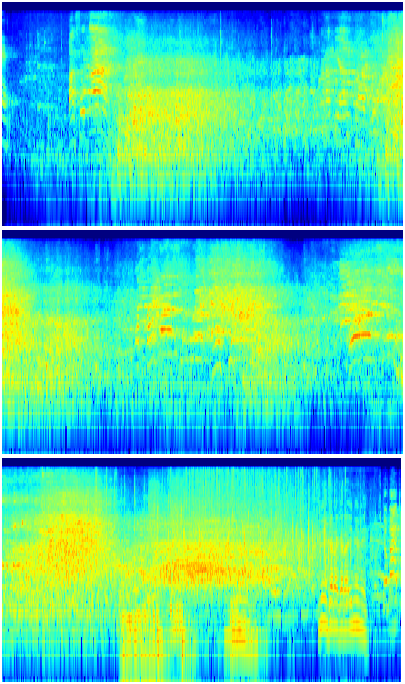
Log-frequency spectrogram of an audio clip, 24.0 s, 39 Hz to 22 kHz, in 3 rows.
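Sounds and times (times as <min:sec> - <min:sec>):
studio audience laughing and shouting: 0:01.8 - 0:24.0
music: 0:18.4 - 0:19.9
low drawn-out voice-like sound: 0:18.4 - 0:21.4.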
